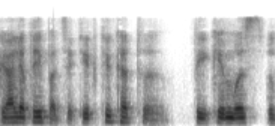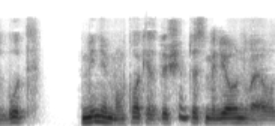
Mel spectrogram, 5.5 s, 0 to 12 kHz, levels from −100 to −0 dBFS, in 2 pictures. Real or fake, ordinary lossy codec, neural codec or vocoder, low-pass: fake; AAC, 32 kbps; codec, 16 kHz, 1 kbps, X-Codec, WavLM features, trained on Multilingual LibriSpeech; 7.2 kHz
